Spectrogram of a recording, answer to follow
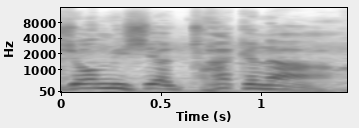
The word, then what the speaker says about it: Jean-Michel Traquenard: As for my name, not Traquenard. Traquenard. It is Jean-Michel Traquenard.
